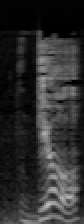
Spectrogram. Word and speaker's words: Ryo: And Ryo is one of the most difficult words to pronounce. So, let's say this is tongue. And L, your tongue goes like this. D, Ryo, Ryo, R.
